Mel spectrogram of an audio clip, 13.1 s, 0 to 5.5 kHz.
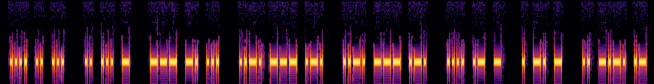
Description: Morse code, heard as a keyed tone, about 25 wpm, 550 Hz. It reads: HIS IST ONS FOR FOR HAT ENT ICA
